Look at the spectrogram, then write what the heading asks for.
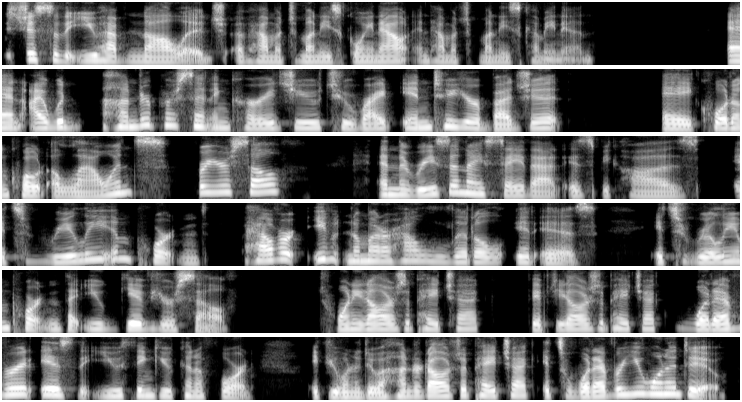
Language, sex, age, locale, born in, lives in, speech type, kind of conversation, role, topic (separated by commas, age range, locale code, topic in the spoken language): English, female, 50-54, en-US, United States, United States, conversation, advice, advisor, How should I decide about moving for a job in one month?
